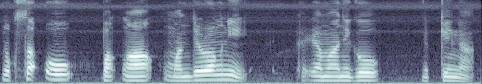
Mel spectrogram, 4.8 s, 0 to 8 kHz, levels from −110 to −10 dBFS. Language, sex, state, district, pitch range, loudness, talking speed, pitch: Garo, male, Meghalaya, South Garo Hills, 140-165 Hz, -18 LUFS, 60 wpm, 145 Hz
